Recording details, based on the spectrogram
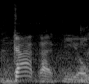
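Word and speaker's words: Caga tió: It's not Cagatío, because cara means... it's Cagatío with a G.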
